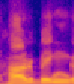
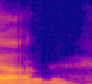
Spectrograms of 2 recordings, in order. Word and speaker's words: harbinger: What is the rule? Harbinger. Yes, follow the rule. Harbinger. It is not Harbinger. Harbinger.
